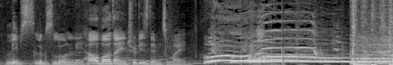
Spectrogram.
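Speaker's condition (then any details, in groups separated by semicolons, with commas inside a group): No condition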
